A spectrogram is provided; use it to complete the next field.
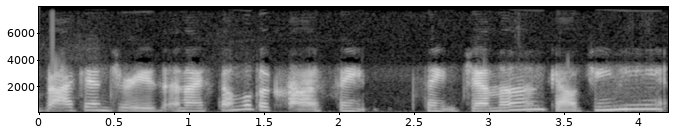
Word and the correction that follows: Galgani: I don't know if I'm saying her name right. Yeah. Saint Gemma. I think it's Galgani.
